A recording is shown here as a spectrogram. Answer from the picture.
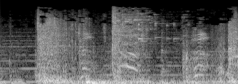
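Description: Dramatic action score with fight sound effects: two sharp crashes of something breaking or shattering, about half a second and just over a second in.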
